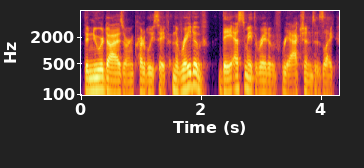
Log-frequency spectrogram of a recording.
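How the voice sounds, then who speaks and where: Low-voiced man explaining things, dry close recording. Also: fast, no room sound. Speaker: physician guest expert. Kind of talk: conversational expert explanation in an interview.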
